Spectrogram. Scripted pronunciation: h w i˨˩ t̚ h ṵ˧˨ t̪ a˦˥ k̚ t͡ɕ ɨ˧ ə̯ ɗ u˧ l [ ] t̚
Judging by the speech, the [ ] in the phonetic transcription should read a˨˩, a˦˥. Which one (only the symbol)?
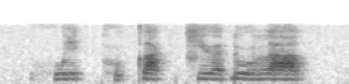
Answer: a˦˥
